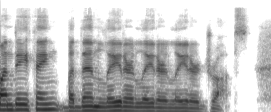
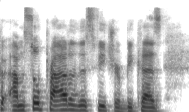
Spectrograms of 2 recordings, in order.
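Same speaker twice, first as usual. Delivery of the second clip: ordinary talk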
